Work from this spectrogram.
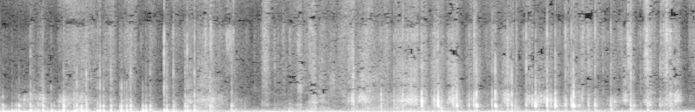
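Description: A black and white mesh running sneaker, an athletic shoe with a synthetic mesh upper and foam sole, is scratched and tapped with fingertips and nails. The result is a quick, continuous stream of soft, dry taps and crinkly scratching over a steady low hum, staying quiet throughout.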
